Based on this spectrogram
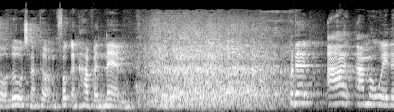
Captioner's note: audience laughing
